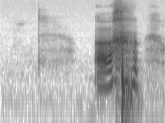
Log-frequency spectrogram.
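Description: A short pause holding only a soft breath, then a brief burst of a voice about a second and a half in.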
